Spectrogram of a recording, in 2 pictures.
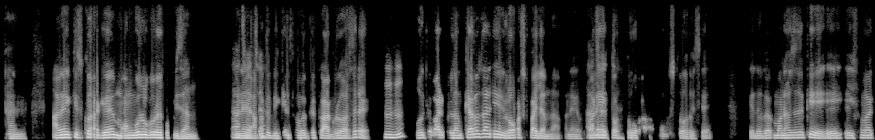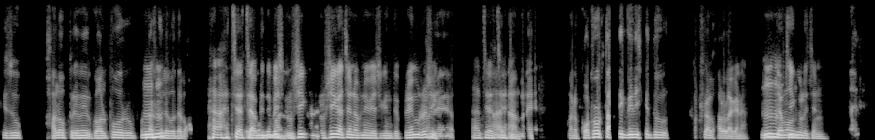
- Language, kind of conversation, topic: Bengali, unstructured, কঠিন সময়ে তুমি কীভাবে নিজেকে সামলাও?
- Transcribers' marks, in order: distorted speech; "আচ্ছা, আচ্ছা" said as "আচ্চাচ্চা"; "আচ্ছা, আচ্ছা" said as "আচ্চাচ্চা"; other background noise; laughing while speaking: "আচ্চাচ্চা, আপনি তো বেশ"; "আচ্ছা, আচ্ছা" said as "আচ্চাচ্চা"; unintelligible speech; static; "আচ্ছা, আচ্ছা" said as "আচ্চাচ্চা"; chuckle; "বলেছেন" said as "বলেচেন"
